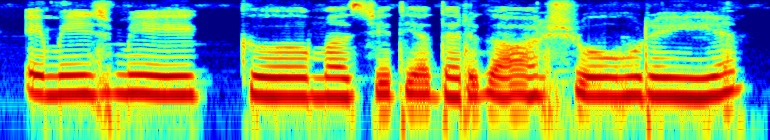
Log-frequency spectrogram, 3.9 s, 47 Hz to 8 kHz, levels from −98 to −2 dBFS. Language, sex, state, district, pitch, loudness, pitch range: Hindi, female, Bihar, Purnia, 240 Hz, -10 LUFS, 230-250 Hz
